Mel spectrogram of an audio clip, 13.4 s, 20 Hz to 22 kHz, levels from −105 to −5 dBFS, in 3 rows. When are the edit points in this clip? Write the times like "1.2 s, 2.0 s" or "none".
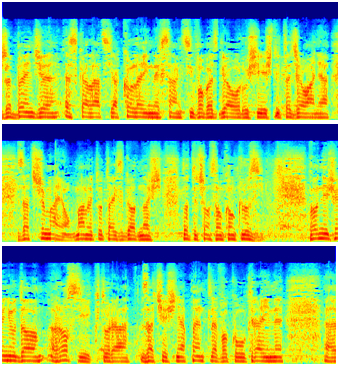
4.7 s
